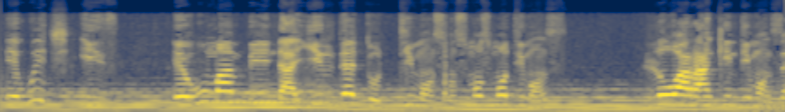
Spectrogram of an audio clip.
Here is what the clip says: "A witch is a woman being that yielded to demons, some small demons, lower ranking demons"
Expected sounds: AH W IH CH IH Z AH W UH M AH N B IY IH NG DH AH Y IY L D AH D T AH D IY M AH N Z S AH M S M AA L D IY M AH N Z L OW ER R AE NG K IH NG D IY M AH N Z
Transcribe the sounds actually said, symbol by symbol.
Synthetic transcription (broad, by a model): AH W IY CH IH Z AH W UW M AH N B IY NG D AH Y IY L D AH D T AH D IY M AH N S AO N S M AA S D IY M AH N S L OW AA R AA NG K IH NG D IY M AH N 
